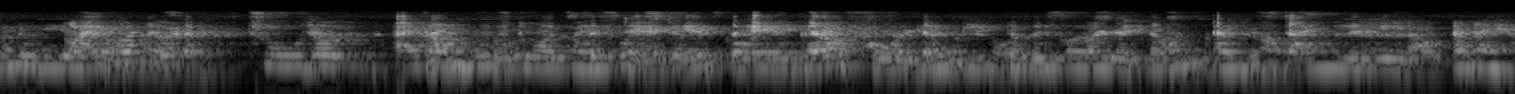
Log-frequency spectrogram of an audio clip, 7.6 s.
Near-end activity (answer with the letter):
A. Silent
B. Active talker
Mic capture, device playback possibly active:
B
